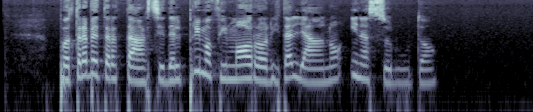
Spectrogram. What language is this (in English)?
Italian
